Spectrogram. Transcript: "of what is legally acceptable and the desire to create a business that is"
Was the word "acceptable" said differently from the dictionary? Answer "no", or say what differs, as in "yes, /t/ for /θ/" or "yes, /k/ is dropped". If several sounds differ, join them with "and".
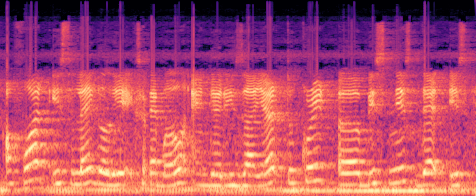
no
